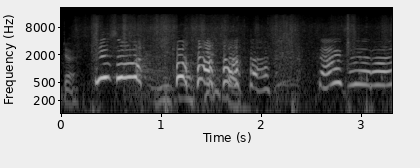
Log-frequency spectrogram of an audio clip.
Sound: laughing

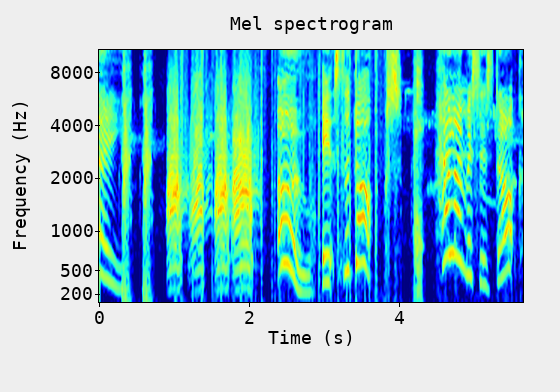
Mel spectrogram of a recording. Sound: quacking

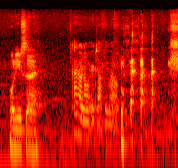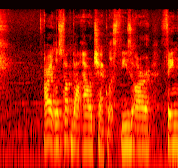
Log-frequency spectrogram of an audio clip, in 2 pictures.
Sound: laughing

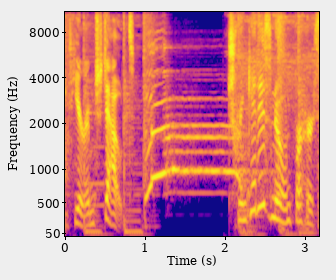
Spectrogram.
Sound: king screams

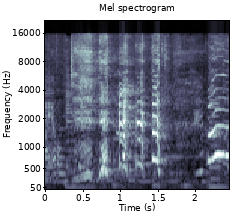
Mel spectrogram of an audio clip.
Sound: laughs

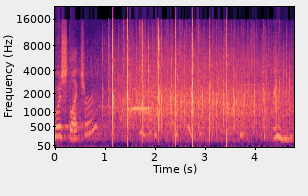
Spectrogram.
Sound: applauding

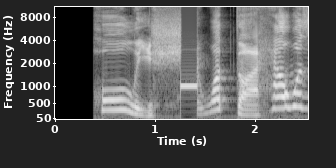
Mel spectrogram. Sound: beep

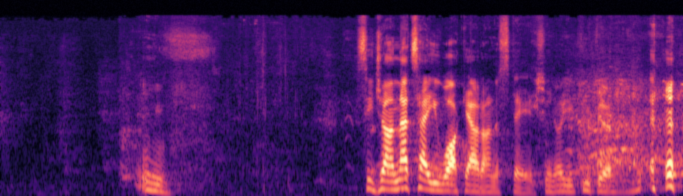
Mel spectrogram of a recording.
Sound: laughter

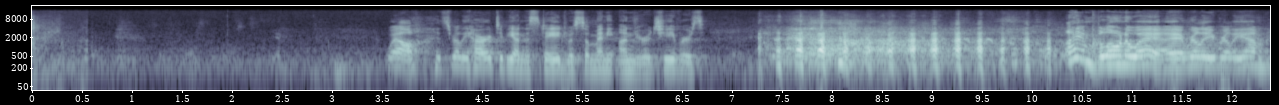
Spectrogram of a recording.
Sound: laughter

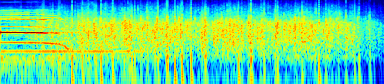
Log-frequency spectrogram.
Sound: audience applauds

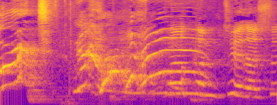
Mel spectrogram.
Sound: everyone cheers

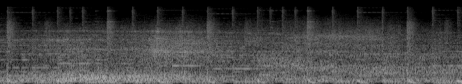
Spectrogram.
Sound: airplane flying

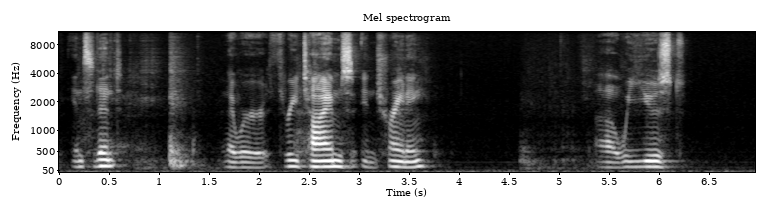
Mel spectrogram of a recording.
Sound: door closes

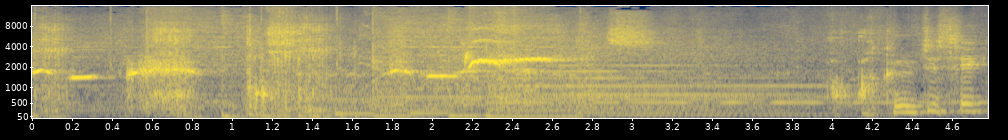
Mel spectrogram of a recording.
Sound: whistle blows

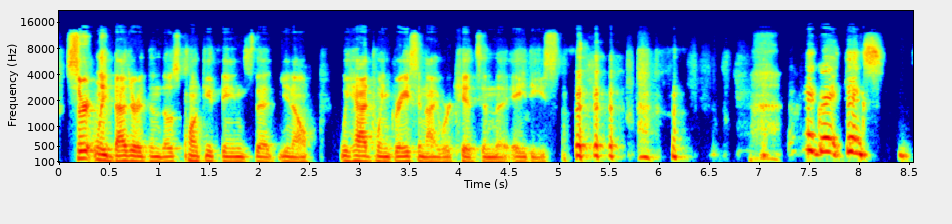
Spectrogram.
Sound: laughs

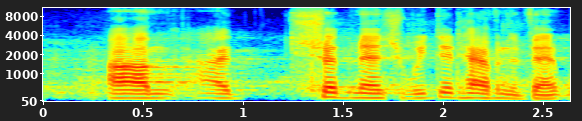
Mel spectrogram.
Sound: audience laughing

